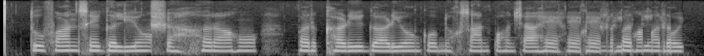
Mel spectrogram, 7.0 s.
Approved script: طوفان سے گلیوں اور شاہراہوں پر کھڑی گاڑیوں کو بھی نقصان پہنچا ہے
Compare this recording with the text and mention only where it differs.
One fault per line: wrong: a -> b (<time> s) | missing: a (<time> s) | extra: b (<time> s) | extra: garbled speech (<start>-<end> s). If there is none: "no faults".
missing: اور (1.5 s)
missing: بھی (4.4 s)
extra: garbled speech (5.7-6.8 s)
